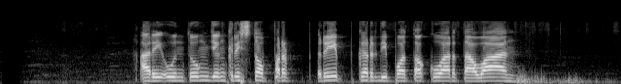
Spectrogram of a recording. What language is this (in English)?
Sundanese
